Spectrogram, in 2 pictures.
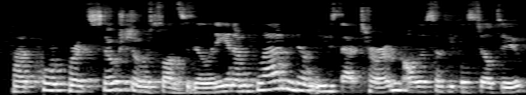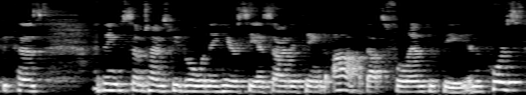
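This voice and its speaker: With hardly any pauses and very even loudness, a woman speaks at a fairly quick pace and medium pitch with ordinary pitch variation, against noticeable background noise. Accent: American. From United States. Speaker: chief sustainability officer. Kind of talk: interview.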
